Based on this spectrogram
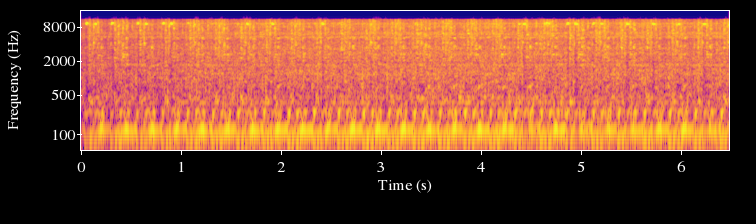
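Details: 1948 Nash engine after first start, carburetor rebuilt, water hose flushing cooling system, warming up; steady, fairly even beat with a light rattle on top, holding speed without stumbling, running well.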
